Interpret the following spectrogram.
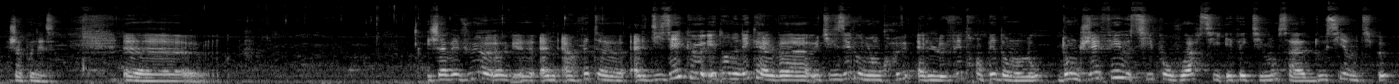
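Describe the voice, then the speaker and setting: A woman's voice: mid-range voice, a little mellow. French lady chatting while she cooks, lots of euhs, a little noise behind. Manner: chatty, hesitant, many fillers. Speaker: home cooking vlogger. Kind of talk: casual cooking vlog voice-over.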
